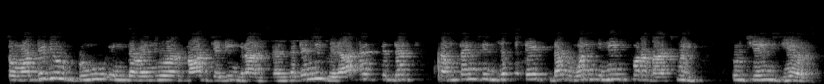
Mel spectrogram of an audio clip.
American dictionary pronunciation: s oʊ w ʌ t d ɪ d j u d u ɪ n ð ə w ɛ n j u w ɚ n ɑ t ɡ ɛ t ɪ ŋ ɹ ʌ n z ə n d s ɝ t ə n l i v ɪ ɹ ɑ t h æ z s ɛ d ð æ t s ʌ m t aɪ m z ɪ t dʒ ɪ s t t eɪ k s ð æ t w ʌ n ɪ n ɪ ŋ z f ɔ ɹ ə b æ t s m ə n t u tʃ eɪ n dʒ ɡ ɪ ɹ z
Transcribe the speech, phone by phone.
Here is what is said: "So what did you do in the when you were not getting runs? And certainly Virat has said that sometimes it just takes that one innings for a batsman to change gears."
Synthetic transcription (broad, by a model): s oʊ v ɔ t d ɪ d j u d u ɪ n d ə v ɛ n j u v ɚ n ɑ t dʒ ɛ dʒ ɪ ŋ ɹ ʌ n ə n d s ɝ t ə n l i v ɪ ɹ ɑ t h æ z s ɛ d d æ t s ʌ m t aɪ m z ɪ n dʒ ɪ s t t eɪ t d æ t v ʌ n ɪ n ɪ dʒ f ɔ ɹ ə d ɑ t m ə n t u tʃ eɪ n dʒ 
